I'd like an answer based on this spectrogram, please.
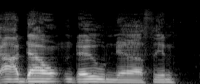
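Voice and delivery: very slow, thick, heavy Southern drawl. Repeating a coworker's phrase back to her: Forrest Gump accent. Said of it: "a Forrest Gump accent".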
